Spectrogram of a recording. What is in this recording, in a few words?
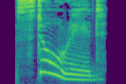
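"storied", English, British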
